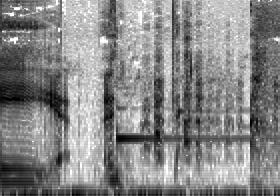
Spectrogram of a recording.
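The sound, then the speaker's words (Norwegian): A person imitates a dog panting with the tongue out, a quick run of breathy, rhythmic huffs after a short voiced sound at the start, fairly loud and continuous throughout. “Jeg har tunga ute. S svetter med tunga. Jeg er sånn i hunder svetter. Puster.”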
